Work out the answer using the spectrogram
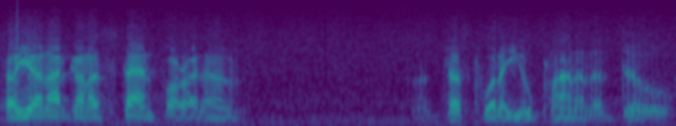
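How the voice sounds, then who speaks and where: Frontier marshal, old radio western: American, very low forceful voice, unflappable, sardonic, deliberate. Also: male voice, very animated, slight background noise, exaggerated voice, low-quality recording. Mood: stern, challenging. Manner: deliberate, laconic, dry. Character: stern, unflappable middle-aged frontier marshal, dryly sardonic.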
